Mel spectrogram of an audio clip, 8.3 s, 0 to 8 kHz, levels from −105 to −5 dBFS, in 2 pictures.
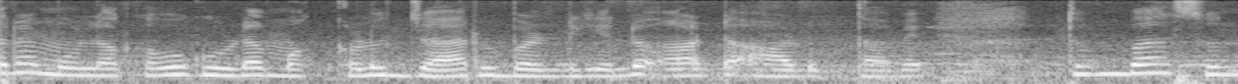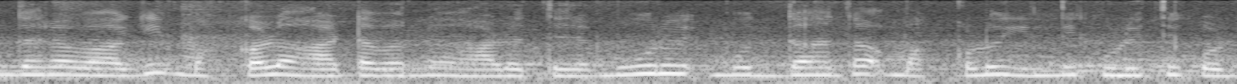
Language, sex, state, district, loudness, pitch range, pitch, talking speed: Kannada, female, Karnataka, Bijapur, -16 LUFS, 200-235 Hz, 215 Hz, 125 wpm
